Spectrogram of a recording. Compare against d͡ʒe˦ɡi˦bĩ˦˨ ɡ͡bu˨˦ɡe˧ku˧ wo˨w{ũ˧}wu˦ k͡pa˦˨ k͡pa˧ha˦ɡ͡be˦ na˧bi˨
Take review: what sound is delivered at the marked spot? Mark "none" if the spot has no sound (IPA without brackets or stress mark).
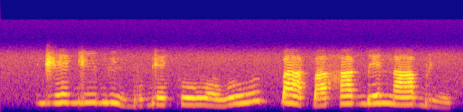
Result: u˧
